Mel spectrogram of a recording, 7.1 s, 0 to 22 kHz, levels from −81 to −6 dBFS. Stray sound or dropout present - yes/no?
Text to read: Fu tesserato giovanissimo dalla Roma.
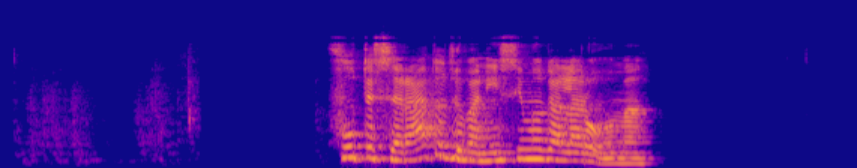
no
